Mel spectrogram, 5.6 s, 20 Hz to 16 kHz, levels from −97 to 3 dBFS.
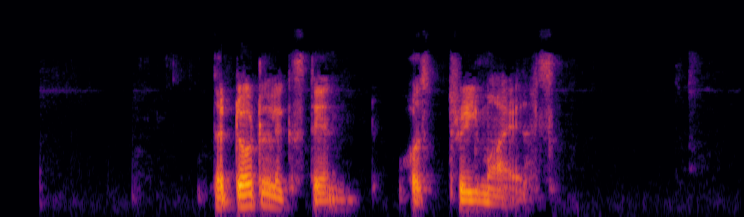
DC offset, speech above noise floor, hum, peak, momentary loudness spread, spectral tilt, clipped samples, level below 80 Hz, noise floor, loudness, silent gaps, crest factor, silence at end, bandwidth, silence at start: under 0.1%; 59 dB; none; -4 dBFS; 21 LU; -4.5 dB/octave; under 0.1%; -76 dBFS; -85 dBFS; -27 LUFS; none; 26 dB; 1.45 s; 7.2 kHz; 1.6 s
